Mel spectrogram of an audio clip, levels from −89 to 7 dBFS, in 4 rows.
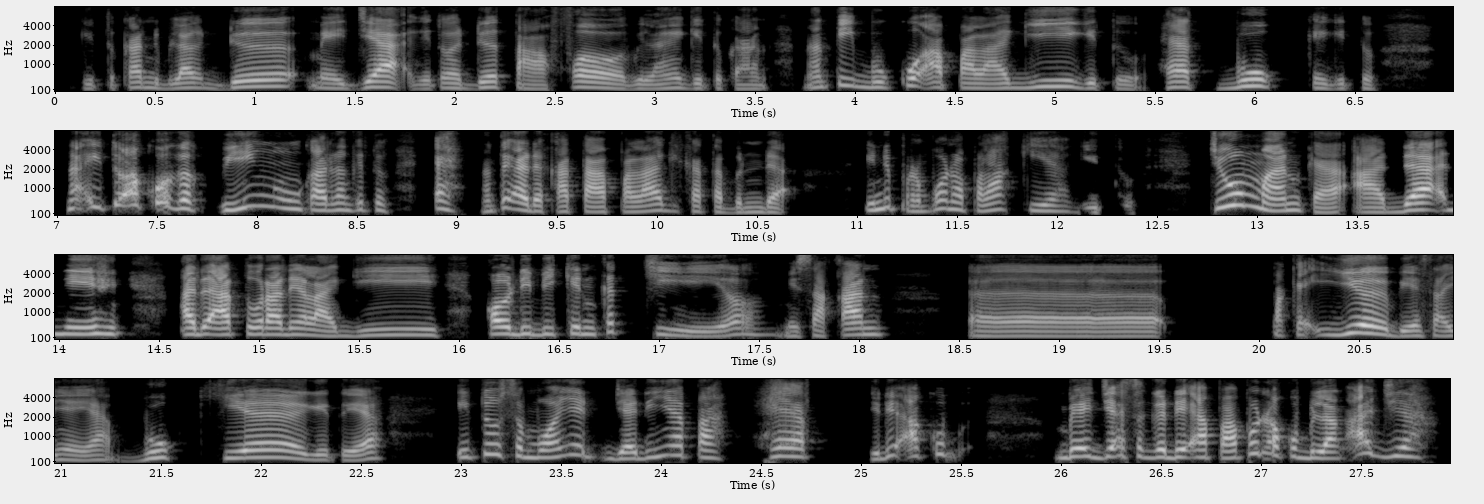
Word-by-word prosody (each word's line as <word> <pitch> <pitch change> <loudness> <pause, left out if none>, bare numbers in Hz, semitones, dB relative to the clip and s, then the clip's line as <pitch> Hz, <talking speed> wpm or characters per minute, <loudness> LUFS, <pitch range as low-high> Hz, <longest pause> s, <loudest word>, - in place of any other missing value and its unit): gitu 150 - -18
kan, 185 0 -3
dibilang 170 0 -4
de 215 +9 0
meja 165 +5 +2
gitu, 145 +4 -8
"de 190 +5 -2
tafel", 165 0 -1
bilangnya 150 +3 -9
gitu 155 -1 -12
kan. 140 -1 -13 0.2
Nanti 200 +8 -3
buku 185 +6 -2
apalagi, 175 +2 -2
gitu. 145 -4 -12
"het 190 +1 -1
boek", 220 +7 +1
kayak 155 -3 -12
gitu. - - -14 0.4
Nah, - - -4
itu 340 +3 -1
aku 415 +5 +4
agak 285 -1 +2
bingung 295 +3 -2
kadang 235 -1 +1
gitu, 245 0 -10 0.2
eh 280 -2 -1
nanti 185 0 -5
ada 200 - +5
kata 180 -2 +1
apalagi, 185 +4 -2
kata 185 -3 -7
benda, 165 0 -5 0.4
ini 255 +7 -3
perempuan 195 +9 -5
apa 200 - -6
laki 215 -5 -8
ya? 195 - -11
Gitu. 155 -2 -16 0.4
Cuman, 305 - +5
kayak 160 -2 -1
ada 170 +10 +6
nih, 235 0 +3 0.3
ada 220 -1 +8
aturannya 220 -2 +4
lagi, 195 +5 -2 0.2
kalau 240 +1 +7
dibikin 235 +1 -2
kecil, 210 - -6
misalkan, 205 +7 +2 0.4
eee, 160 -1 -3 0.6
pakai - - -7
"je", 250 +4 +7
biasanya 175 -1 -5
ya. 170 +1 -4
"Boekje", 240 - +1
gitu 175 -2 -7
ya. 220 - -12 0.3
Itu 260 +8 -3
semuanya 290 +2 0
jadinya 250 +10 -1
apa? 255 -4 0 0.2
Het. 285 0 0 0.2
Jadi 200 - -7
aku 345 +5 -4
p - - -29 0.5
meja 290 +1 +4
segede 260 -2 +2
apa 245 -2 +6
pun 395 - +1
aku 290 -6 0
bilang 225 -1 +4
aja 300 -6 0
210 Hz, 155 wpm, -24 LUFS, 170-245 Hz, 0.6 s, ada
